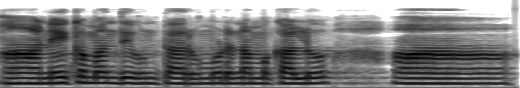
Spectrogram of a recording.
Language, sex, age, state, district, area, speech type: Telugu, female, 45-60, Andhra Pradesh, Sri Balaji, urban, spontaneous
